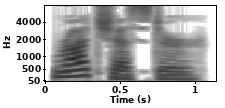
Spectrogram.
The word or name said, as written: rochester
